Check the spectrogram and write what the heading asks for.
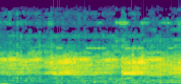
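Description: A dense, continuous chorus of frogs croaking and trilling together, loud and steady throughout with no pauses, like a pond full of calling frogs. No one speaks.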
